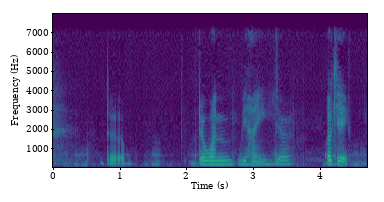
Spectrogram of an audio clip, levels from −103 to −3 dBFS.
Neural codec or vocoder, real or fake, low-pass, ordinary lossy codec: codec, 16 kHz in and 24 kHz out, 1 kbps, XY-Tokenizer; fake; 7.2 kHz; none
